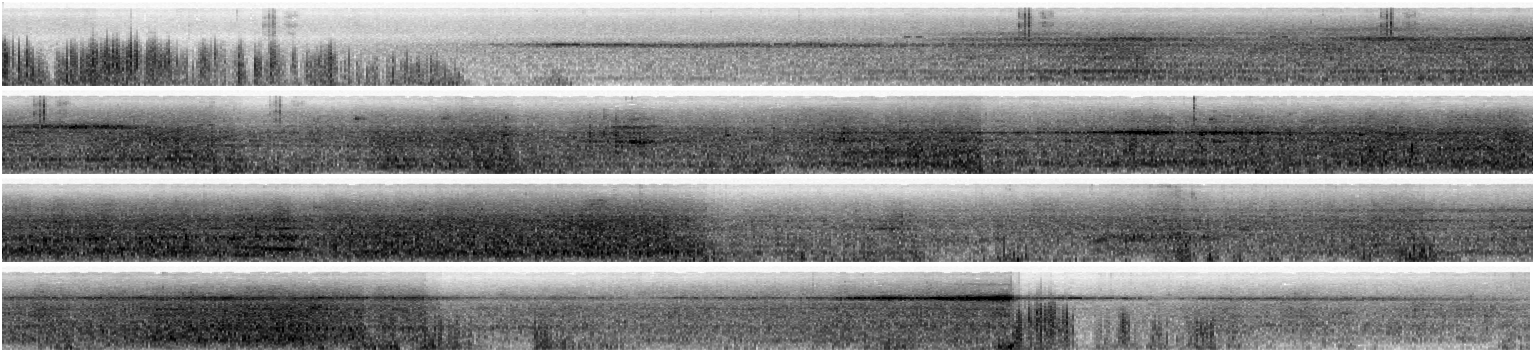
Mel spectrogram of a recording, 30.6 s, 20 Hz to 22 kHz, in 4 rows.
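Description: Freight train of container wagons hauled by a Renfe class 253 electric locomotive rolling past: a dense rumble of wheels on rail builds over about fifteen seconds, stays strong while the wagons pass, and drops away near the end. Thin high steady tones come and go over the rumble. Wind buffets the microphone in the first two seconds.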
